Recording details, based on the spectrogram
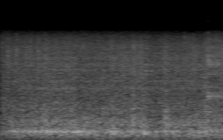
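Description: A moving train rumbles steadily throughout, a continuous low clatter with a faint hiss of wind or rain over it, fairly close and unbroken by talk.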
